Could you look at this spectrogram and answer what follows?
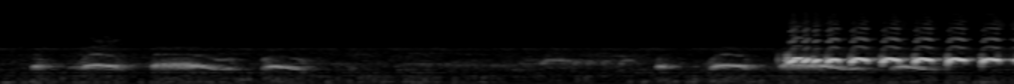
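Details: Zebra dove singing in 'ngerot' style, used to prompt other doves to answer: several soft, wavering coos with brief gaps, then a loud run of quick rhythmic rolled notes at the end.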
